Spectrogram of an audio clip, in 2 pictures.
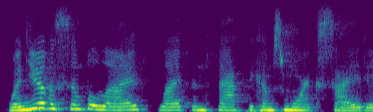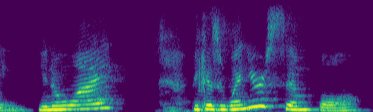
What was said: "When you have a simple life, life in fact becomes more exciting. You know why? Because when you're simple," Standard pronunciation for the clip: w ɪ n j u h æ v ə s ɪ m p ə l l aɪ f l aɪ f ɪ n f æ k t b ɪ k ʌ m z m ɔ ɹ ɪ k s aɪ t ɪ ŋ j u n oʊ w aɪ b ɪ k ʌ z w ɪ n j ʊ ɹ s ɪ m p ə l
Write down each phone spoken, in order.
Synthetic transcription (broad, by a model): w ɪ n j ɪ v ə s ɪ m p l l aɪ f l aɪ f ɪ n f æ k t b ɪ k ʌ m z m ɔ ɹ ɪ k s aɪ t ɪ ŋ j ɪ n oʊ w aɪ b ɪ k ʌ z w ɪ n j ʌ ɹ s ɪ m p l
